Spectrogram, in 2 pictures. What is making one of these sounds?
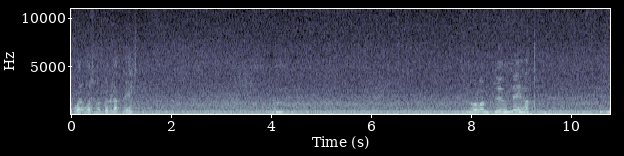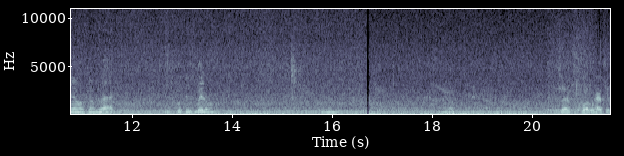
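Bees buzz steadily and close by.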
